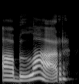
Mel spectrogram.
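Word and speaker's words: hablar: The verb abl pronounced abl means to speak.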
